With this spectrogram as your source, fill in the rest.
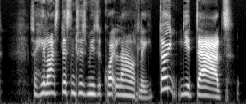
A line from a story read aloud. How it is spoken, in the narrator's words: she said, raising her voice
